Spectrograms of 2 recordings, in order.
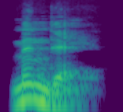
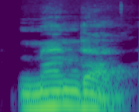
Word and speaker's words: Mende: I'm your host, and today my guest is Mende. Am I pronouncing that last name correctly? – Mende. Yeah. – Mende.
